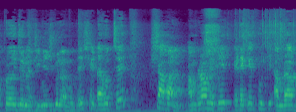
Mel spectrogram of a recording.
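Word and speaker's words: sabun: আমরা বাংলা ভাষায় এটাকে সাবান বলে থাকি তুর্কি ভাষায় কিন্তু এটাকে সেম ঠিক সেম বাংলার মতই সাবুন বলে উনারা আমরা বলি সাবান উনারা বলে সাবুন জাস্ট উচ্চারণটা একটু পার্থক্য আরেকটু যদি আমি আপনাদেরকে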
